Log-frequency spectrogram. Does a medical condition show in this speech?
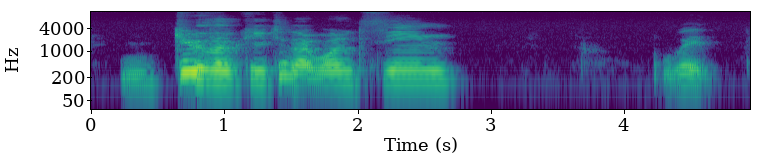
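Yes: cerebral palsy.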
